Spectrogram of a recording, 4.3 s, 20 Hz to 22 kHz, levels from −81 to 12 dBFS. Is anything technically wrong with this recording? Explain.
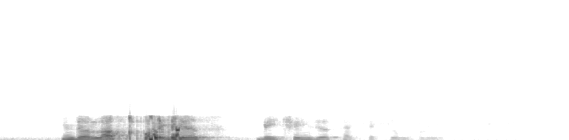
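Yes. Three faults are audible.

The GSM full-rate codec colours the whole clip. This codec models the vocal tract and drives it with a regular pulse train. It keeps only a thinned-out version of that excitation. Nothing above 4 kHz survives. The speech sounds buzzy and gravelly throughout. The damage is plainly audible, which fits the 13 kbps full-rate coder.

GSM bit errors strike from 0.8 to 1.45 s. Corrupted bits reach the decoder. Bad filter, pitch and gain values then warp the spectrum or inflate the level frame by frame. The speech breaks into squawks, pops and gargling. About 29 codec frames within the span are hit. The density of the damage points to a bit error rate near 5 percent.

Truncation distortion on a fade runs from 1.71 s to the end, at 4.27 s. The speech fades out, from roughly 1.7 s to 4.28 s. But the fade stage keeps too few bits and adds no dither. 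As the level drops, the waveform collapses into a few coarse steps. The grit is worst from 2.55 s onward. This fits an 11-bit stage.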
